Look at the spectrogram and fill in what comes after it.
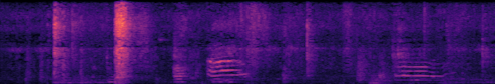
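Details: Cat meowing indoors: several short nasal meows, two clearer drawn-out mews with bending tones near the middle and end, mixed with rustling and clicking handling noises.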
